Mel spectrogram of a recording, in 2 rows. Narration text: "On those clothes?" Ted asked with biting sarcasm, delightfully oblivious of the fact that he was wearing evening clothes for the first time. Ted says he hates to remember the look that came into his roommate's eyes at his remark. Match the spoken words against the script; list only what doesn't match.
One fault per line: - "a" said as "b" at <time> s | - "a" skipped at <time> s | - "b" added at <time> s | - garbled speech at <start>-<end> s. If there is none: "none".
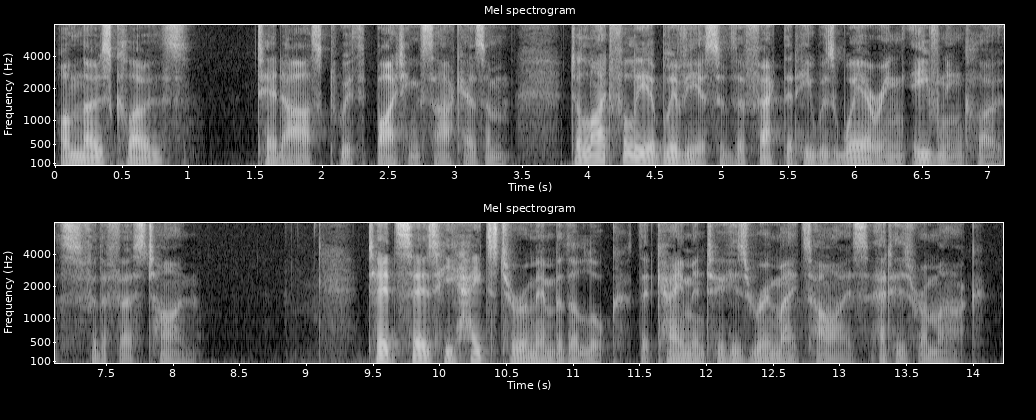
none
